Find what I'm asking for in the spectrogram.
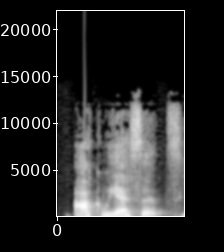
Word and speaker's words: acquiescence: And it said accepting what is, and it was about the art of, let me see if I can pronounce this right. Acquiescence. Yes, that's how you say it. I looked it up.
